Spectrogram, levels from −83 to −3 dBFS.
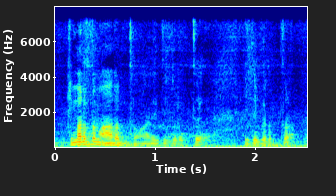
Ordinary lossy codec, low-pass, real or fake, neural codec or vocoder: none; 7.2 kHz; fake; codec, 44.1 kHz, 7.8 kbps, Pupu-Codec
